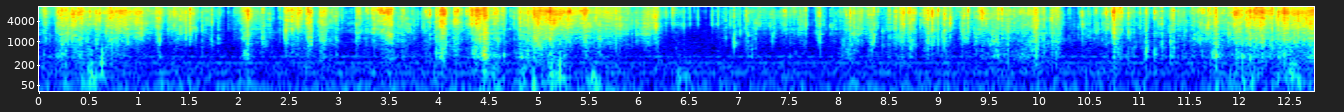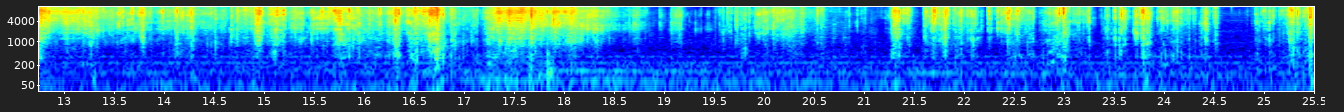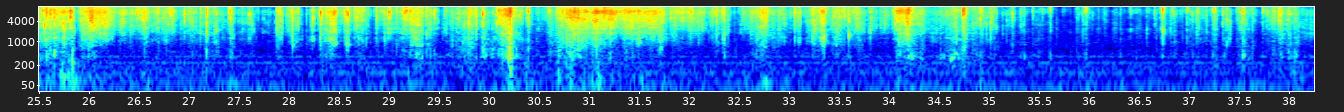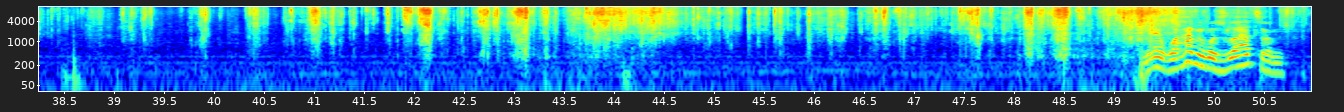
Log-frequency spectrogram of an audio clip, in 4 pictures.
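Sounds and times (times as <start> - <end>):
foil wrappers crinkling: 0.0 - 50.9.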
